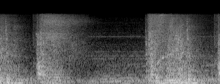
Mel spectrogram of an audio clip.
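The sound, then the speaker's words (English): An office's sliding door whooshes shut behind someone stepping out, with two broad mechanical swishes about a second apart, each about half a second long, moderately loud, with no voices. “Stepping out of Braylon's office, you pause for a moment after the door closes behind you.”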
